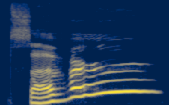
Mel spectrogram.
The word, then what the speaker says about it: Sivir: Or as some people like to pronounce it, Sever? I don't know. I think that's how Riot themselves pronounces her name, but I say SIVIR because it's easier to say for me instead of Sever.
